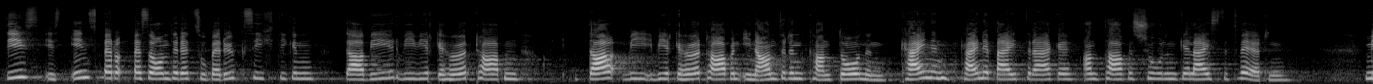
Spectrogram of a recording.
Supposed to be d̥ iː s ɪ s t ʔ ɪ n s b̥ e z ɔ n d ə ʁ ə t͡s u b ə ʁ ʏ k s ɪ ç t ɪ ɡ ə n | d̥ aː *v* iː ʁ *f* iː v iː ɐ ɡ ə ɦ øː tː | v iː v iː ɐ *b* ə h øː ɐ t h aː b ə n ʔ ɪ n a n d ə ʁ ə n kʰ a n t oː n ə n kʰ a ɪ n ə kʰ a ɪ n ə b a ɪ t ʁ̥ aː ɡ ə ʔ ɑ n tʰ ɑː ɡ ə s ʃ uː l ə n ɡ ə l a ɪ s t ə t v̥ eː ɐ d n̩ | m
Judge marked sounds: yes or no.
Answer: yes, no, no

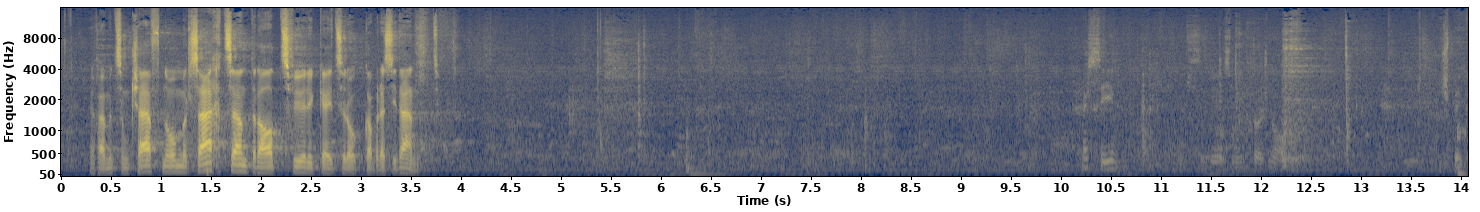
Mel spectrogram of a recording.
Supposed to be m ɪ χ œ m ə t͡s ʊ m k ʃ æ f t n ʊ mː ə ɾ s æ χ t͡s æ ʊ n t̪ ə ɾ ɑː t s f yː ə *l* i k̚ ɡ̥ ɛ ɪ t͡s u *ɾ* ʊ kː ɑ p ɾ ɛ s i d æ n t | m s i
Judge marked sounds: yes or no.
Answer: no, yes

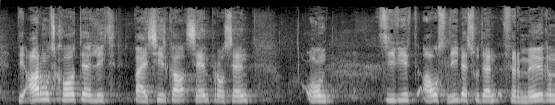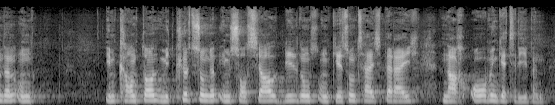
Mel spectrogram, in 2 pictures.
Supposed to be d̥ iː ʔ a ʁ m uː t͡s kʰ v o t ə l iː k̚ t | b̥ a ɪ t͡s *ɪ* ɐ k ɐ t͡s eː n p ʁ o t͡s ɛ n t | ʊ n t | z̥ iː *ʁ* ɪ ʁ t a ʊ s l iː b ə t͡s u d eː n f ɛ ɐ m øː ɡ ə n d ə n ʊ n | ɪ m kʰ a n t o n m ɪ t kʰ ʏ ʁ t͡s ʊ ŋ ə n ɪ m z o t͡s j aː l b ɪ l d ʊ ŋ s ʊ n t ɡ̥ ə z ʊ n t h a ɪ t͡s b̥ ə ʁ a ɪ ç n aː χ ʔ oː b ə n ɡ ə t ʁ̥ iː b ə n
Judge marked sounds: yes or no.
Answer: yes, no

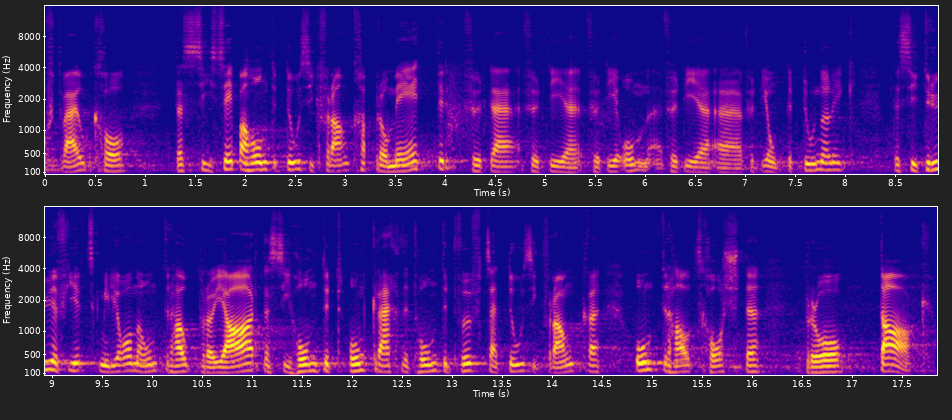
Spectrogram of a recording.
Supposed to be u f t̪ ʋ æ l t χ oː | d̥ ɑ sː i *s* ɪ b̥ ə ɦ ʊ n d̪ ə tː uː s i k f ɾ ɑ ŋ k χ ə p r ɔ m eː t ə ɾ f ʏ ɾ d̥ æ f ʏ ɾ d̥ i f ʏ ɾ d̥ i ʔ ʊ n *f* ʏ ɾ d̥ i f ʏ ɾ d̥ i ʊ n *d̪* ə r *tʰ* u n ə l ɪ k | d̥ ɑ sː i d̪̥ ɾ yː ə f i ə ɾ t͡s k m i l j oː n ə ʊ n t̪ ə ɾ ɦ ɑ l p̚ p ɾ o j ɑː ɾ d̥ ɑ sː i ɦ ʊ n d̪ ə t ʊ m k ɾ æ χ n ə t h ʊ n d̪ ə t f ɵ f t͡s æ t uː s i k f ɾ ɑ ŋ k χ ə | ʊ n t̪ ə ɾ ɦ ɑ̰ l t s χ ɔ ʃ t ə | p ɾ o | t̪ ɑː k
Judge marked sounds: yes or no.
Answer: yes, yes, no, no

